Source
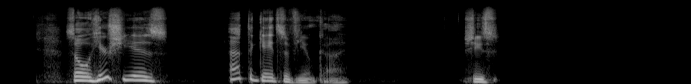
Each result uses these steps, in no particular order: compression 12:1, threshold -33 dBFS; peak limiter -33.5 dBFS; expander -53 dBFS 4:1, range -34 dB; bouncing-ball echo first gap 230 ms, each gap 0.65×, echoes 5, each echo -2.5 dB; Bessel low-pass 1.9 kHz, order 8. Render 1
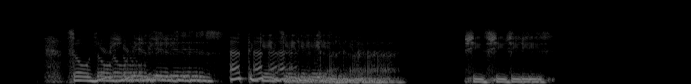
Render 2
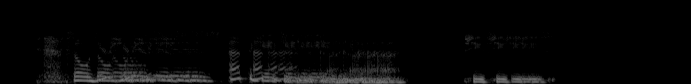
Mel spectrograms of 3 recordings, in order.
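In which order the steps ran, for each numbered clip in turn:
Bessel low-pass > expander > bouncing-ball echo > peak limiter > compression; bouncing-ball echo > compression > peak limiter > expander > Bessel low-pass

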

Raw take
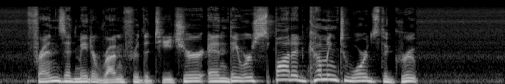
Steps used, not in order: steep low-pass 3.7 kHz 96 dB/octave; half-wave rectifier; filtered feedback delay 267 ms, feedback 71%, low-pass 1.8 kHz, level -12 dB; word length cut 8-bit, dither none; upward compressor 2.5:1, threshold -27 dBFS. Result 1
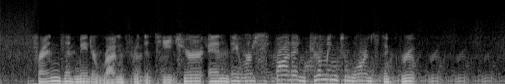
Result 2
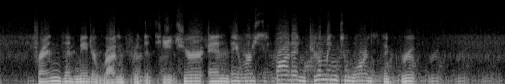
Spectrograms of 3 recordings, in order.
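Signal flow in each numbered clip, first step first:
filtered feedback delay > half-wave rectifier > steep low-pass > word length cut > upward compressor; steep low-pass > upward compressor > word length cut > filtered feedback delay > half-wave rectifier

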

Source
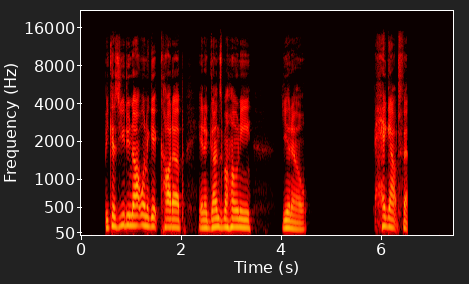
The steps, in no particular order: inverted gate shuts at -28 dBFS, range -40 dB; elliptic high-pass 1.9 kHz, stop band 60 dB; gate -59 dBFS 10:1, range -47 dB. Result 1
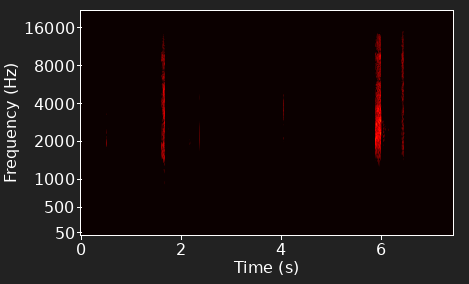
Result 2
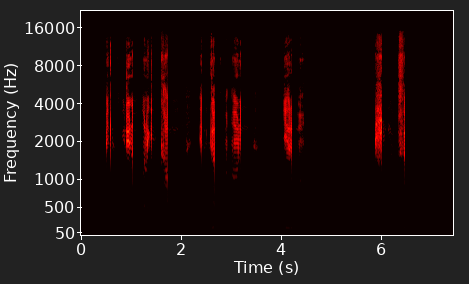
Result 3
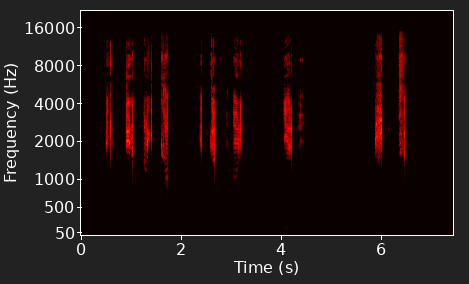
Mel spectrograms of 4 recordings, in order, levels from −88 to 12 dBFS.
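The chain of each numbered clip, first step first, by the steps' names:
inverted gate > elliptic high-pass > gate; elliptic high-pass > gate > inverted gate; elliptic high-pass > inverted gate > gate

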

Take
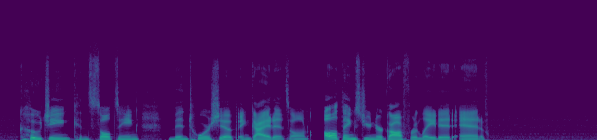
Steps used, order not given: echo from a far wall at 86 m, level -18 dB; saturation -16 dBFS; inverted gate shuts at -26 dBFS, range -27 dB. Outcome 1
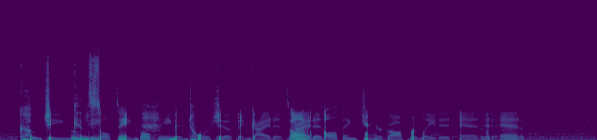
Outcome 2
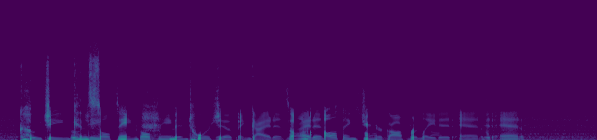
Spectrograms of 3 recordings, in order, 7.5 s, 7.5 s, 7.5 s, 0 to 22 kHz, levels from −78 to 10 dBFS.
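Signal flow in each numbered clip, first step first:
saturation > echo from a far wall > inverted gate; echo from a far wall > inverted gate > saturation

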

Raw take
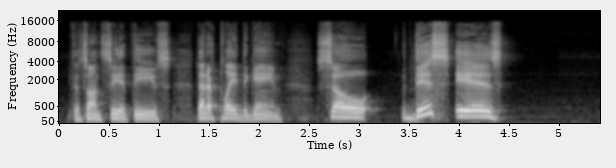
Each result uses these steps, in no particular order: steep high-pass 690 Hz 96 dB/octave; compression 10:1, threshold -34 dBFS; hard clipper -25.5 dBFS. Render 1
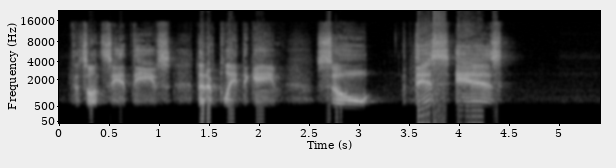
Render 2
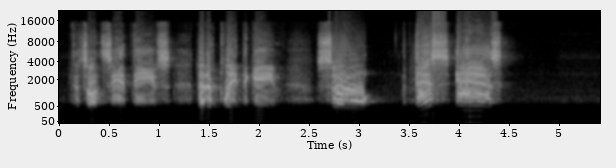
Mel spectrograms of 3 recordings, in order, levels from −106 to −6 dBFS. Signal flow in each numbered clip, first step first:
steep high-pass > hard clipper > compression; hard clipper > steep high-pass > compression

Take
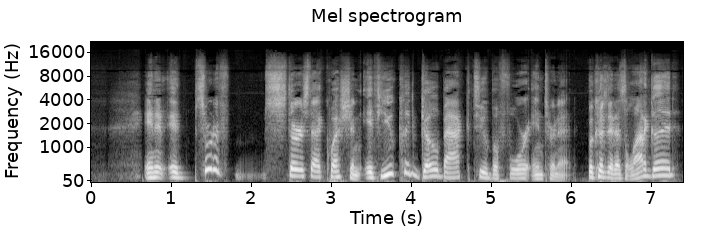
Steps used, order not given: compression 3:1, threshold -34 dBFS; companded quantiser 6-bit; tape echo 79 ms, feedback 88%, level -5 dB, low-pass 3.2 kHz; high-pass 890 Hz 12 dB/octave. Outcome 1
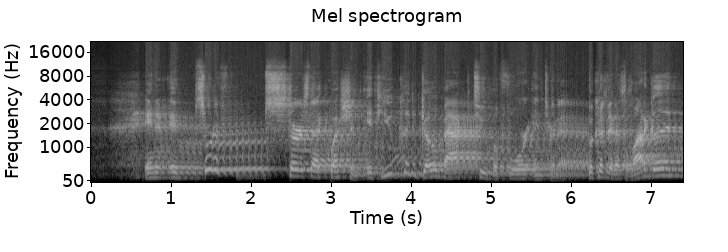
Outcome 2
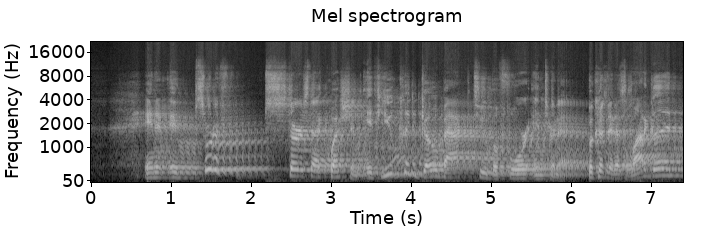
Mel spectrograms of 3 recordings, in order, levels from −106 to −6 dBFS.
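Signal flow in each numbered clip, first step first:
tape echo > companded quantiser > compression > high-pass; tape echo > high-pass > compression > companded quantiser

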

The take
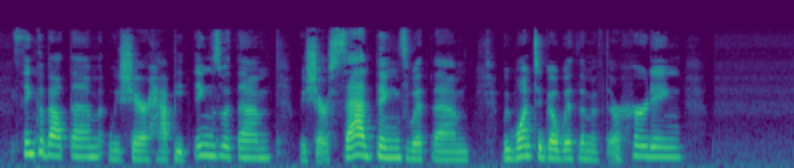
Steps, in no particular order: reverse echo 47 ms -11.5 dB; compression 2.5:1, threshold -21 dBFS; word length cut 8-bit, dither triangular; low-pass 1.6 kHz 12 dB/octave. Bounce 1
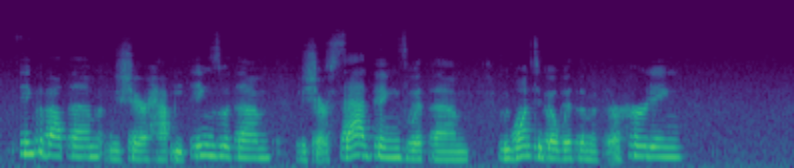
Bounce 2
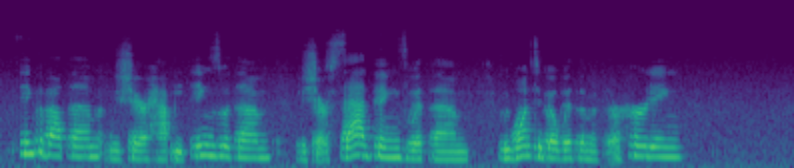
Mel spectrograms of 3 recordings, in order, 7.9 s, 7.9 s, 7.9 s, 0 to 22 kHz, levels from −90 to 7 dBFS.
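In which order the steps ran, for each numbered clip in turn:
reverse echo > word length cut > compression > low-pass; reverse echo > word length cut > low-pass > compression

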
